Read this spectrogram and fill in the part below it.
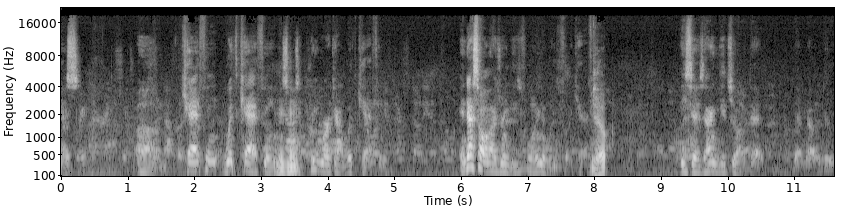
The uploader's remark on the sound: Live from the second annual Western Hunt Fest. After two days of elk-calling competition, seminars, and 3D courses.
